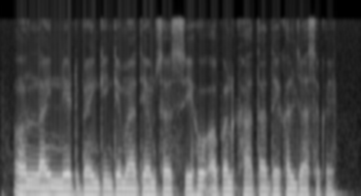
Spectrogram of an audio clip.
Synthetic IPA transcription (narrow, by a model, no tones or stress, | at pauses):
ɔːnlaːɪnːeːʈbɛ̃ːŋkɪ̃ŋɡkemaːd̪ʱjəmsə̃seɦoʔəpənkʰaːt̪ad̪eːkʰəld͡ʒaːsəkɛ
